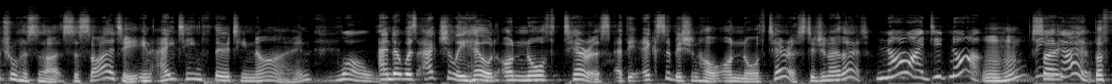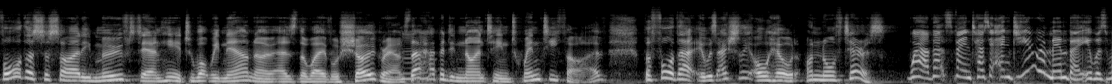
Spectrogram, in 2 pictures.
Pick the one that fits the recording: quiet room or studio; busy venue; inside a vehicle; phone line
busy venue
